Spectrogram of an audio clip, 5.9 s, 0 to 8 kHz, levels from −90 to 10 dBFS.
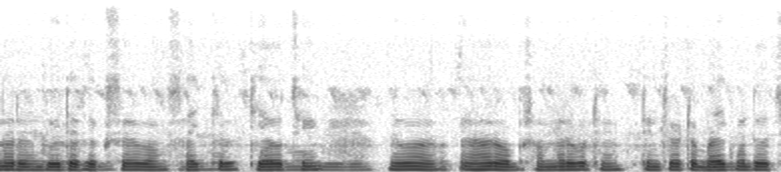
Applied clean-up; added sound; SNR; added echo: none; none; none; none.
